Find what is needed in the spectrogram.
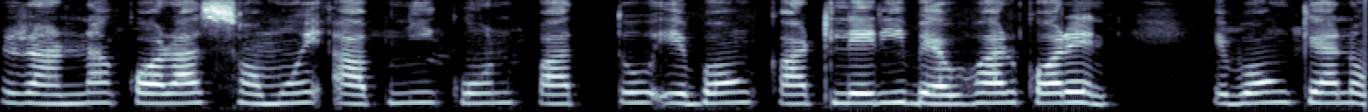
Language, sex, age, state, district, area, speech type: Bengali, female, 18-30, West Bengal, Hooghly, urban, spontaneous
